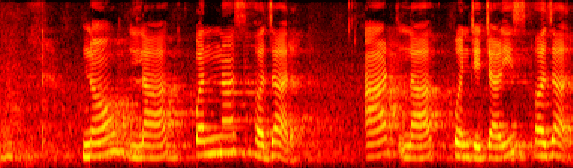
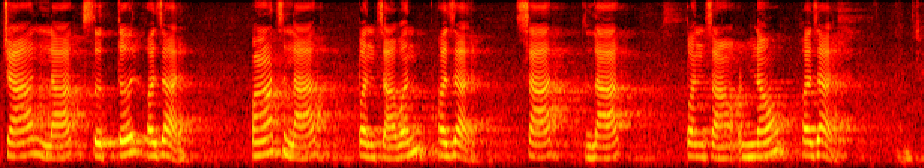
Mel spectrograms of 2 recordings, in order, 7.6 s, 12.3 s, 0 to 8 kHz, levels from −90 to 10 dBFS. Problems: background sounds at intervals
